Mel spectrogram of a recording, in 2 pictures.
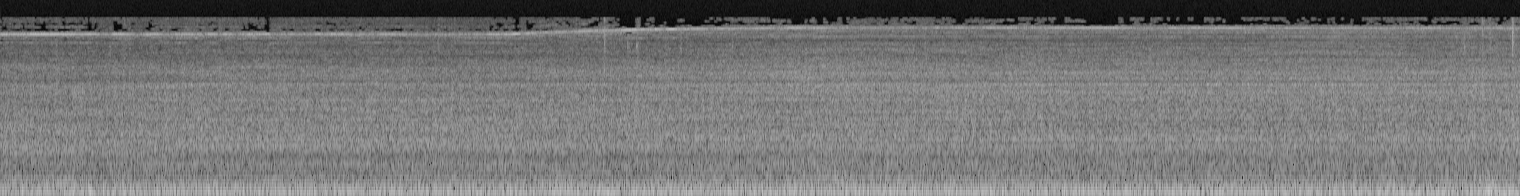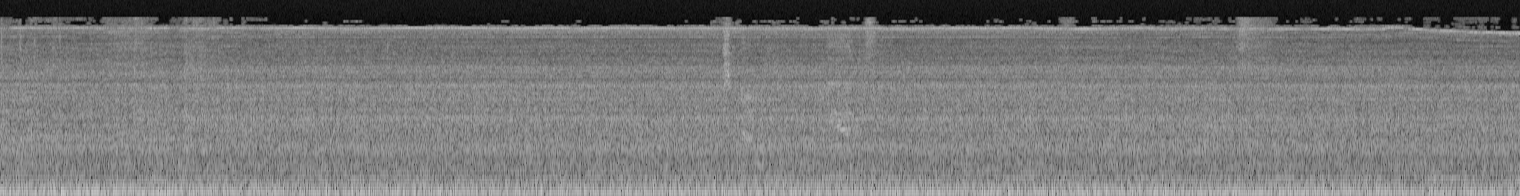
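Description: Steady drone of a semi truck's diesel engine and tyre and road noise heard inside the cab while cruising on the highway, a constant low hum with no changes.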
